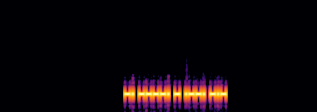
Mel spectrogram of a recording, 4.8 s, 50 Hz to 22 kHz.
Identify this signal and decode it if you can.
Morse code, heard as a keyed tone, about 46 wpm, 700 Hz. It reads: N9TPK
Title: USA Call Signs - 5 Characters - 45wpm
